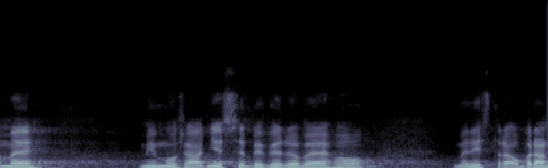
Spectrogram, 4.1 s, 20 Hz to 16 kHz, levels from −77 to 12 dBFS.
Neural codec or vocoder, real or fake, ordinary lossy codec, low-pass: none; real; Opus, 32 kbps; 7.2 kHz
